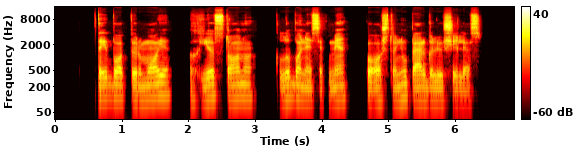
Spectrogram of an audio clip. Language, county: Lithuanian, Vilnius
